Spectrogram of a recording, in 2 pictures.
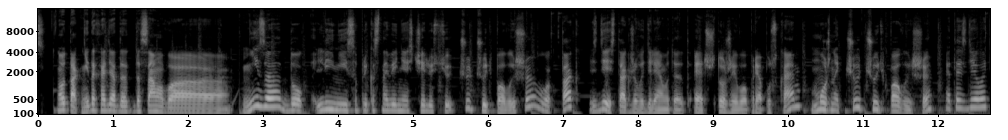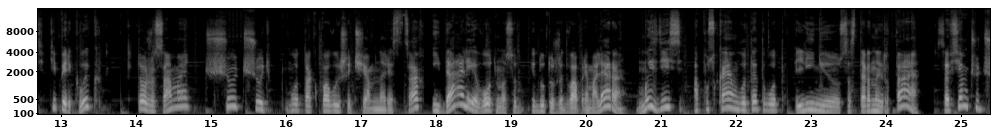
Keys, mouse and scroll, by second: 7.1 shift+middle click, 7.2-7.8 scroll up 1, 7.8-8.6 scroll up 1, 8.6 g, 12.7 middle click, 12.7 alt+click, 13.4 g, 16.5 scroll down 1, 16.8 middle click, 17.8 middle click, 17.8 scroll up 2, 18.3-18.8 scroll down 1, 18.8 scroll up 1, 19.3 click, 20.2 scroll up 3, 21.3 alt+click, 22.2 middle click, 23.2 scroll down 1, 23.5-24.4 scroll up 1, 24.4-24.8 scroll up 1, 24.4 g.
